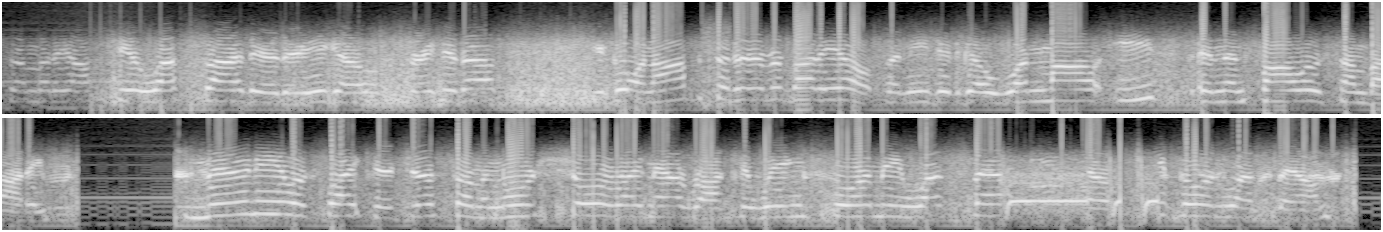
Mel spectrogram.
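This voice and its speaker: A woman working as an air traffic controller, giving brisk, directive, repeated traffic instructions over aviation radio. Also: sits high, steady tone. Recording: very noisy aircraft radio transmission.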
